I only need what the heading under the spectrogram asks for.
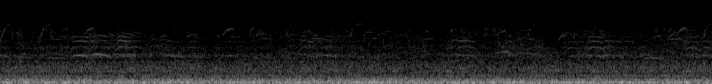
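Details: A chorus of many gulls in flight at Yeouido pier, giving overlapping short arched, squealing calls throughout, close and distant, over a steady heavy low rumble of background noise.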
